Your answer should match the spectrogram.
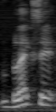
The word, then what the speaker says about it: Blexit: But I was looking at excuse me if I say it wrong. Is that the BL exit movement? Oh, Blexit.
